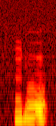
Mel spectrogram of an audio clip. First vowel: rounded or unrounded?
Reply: rounded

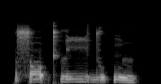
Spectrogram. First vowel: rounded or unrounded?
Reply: rounded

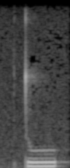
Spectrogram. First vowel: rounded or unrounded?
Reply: rounded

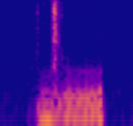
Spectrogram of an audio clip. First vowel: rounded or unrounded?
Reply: rounded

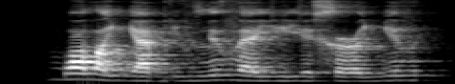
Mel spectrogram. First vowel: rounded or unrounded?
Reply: rounded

